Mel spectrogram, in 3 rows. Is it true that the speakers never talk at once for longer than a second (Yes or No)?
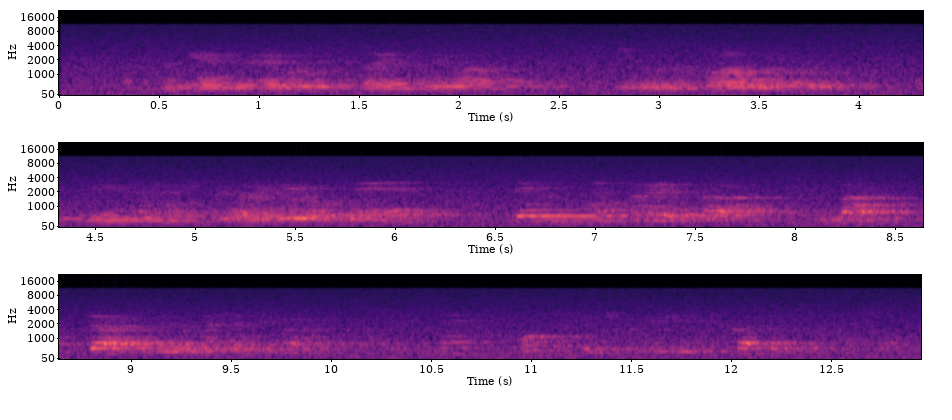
No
